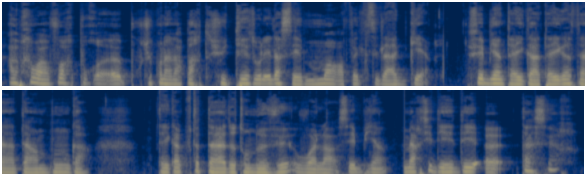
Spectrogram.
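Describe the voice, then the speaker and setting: Casting: young male gaming YouTuber, mellow warm tone, lively and scolding. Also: medium pitch, moderate pace. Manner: animated, scolding his game characters with slang. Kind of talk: casual game commentary.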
